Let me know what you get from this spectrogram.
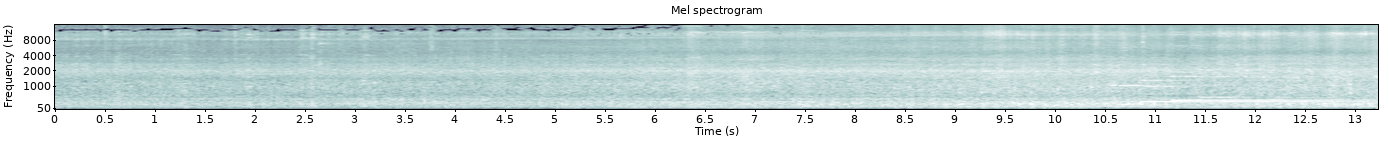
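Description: Passenger coaches of a train rolling past close by, wheels clattering and rumbling over the rails and growing louder. Near the end a horn sounds one steady blast of about two seconds.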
